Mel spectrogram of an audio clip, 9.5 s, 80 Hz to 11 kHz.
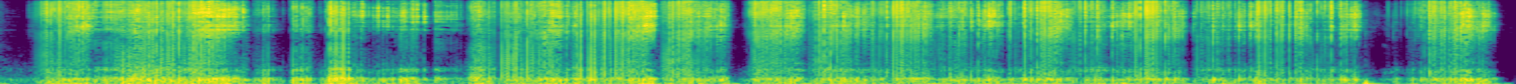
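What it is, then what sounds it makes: Nails scratching a metal mesh microphone grille. Long black glitter-painted nails scratch across the hollow domed steel wire-mesh head of a Blue Yeti microphone. The result is a dense, deep rumbling scrape that is almost all low end, with a steady low drone near 94 Hz and little high content. It runs nearly continuously, broken only by a few brief gaps.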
